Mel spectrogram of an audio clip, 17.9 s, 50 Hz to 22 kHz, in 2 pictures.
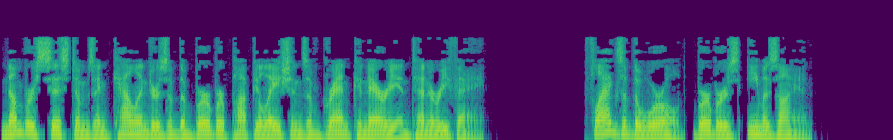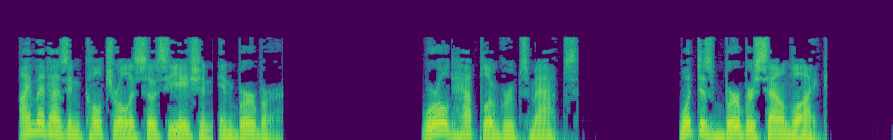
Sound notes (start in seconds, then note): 12.0 in Berber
